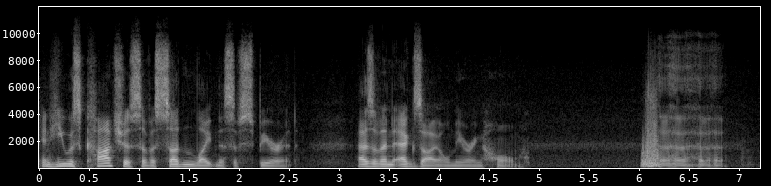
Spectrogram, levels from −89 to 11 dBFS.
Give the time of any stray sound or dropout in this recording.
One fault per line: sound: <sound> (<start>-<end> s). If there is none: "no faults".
sound: laugh (6.0-6.9 s)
